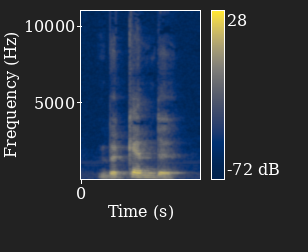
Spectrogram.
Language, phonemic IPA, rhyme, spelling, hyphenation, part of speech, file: Dutch, /bəˈkɛndə/, -ɛndə, bekende, be‧ken‧de, noun / adjective / verb, Nl-bekende.ogg
- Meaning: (noun) 1. an acquaintance, someone known/trusted to the person of reference, yet often less than a friend 2. The known, what one is familiar with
